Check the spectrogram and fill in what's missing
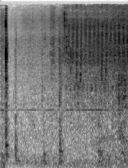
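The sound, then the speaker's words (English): A car button is pressed with a sharp, quiet click, followed by a faint, steady mechanical whir and a soft second click. No one speaks. “He just pushed the button on his car.”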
